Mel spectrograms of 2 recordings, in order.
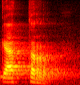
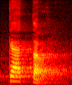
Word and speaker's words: quatre: Don't say it quatre. Don't I mean to say stretch the sound of r. Just make it really a few just it seems like that you were saying that but doesn't stretch it too much. So it should be quatre.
